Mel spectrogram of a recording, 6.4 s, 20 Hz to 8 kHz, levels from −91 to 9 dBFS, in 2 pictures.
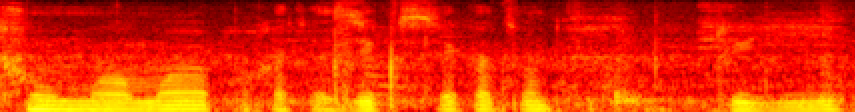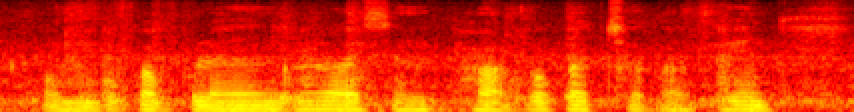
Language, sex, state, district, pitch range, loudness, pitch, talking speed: Mizo, male, Mizoram, Aizawl, 100-110 Hz, -21 LUFS, 105 Hz, 215 wpm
